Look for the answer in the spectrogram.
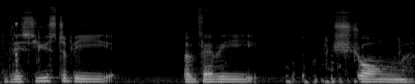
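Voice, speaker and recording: Very deep-voiced woman game master. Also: fairly even intonation, very slow, mellow. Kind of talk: narrating a tabletop game.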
